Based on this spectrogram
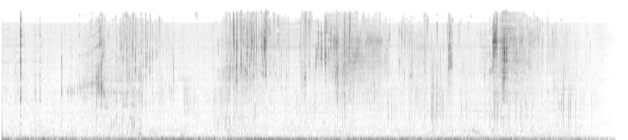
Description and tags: lemon squeezed
Lemon being squeezed over a sink.
food, kitchen, lemon, sink, squash, squeezed, squish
